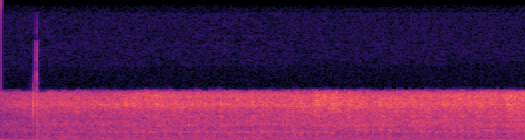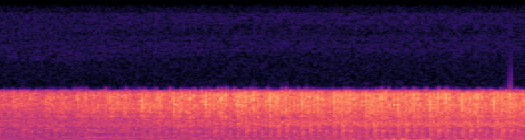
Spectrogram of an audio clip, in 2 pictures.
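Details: Toyota Fortuner diesel idling roughly with an uneven knock three to four times a second and a pickup problem; scan showed an injector circuit open code, traced to broken injector wiring.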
